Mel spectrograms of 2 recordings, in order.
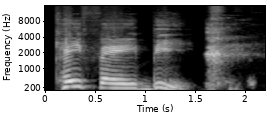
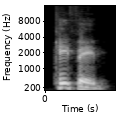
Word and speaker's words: kayfabe: KAYFABE. Okay, and Chuck. Hey, Chuck, what's up, Chuck? KAYFABE, you mean? KAYFABE? KAYFABE. Okay, if it's KAYFABE, like Kazra says, tell me if it rhymes with maybe, right?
